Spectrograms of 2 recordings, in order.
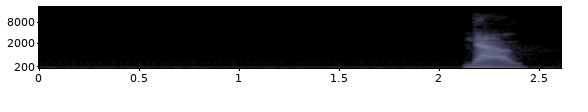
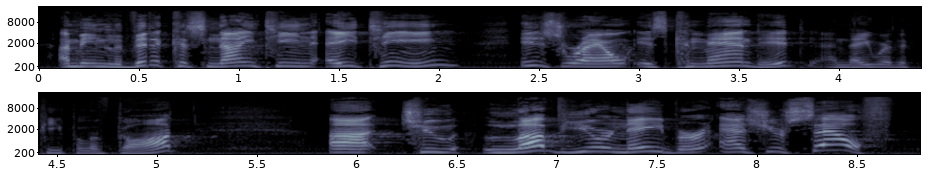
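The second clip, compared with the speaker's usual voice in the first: higher and louder, driving sermon voice; preaching at full force; 7 semitones higher, 8 dB louder than usual. Acted. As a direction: preach it out to the whole room.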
